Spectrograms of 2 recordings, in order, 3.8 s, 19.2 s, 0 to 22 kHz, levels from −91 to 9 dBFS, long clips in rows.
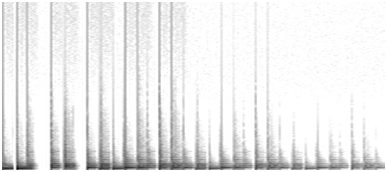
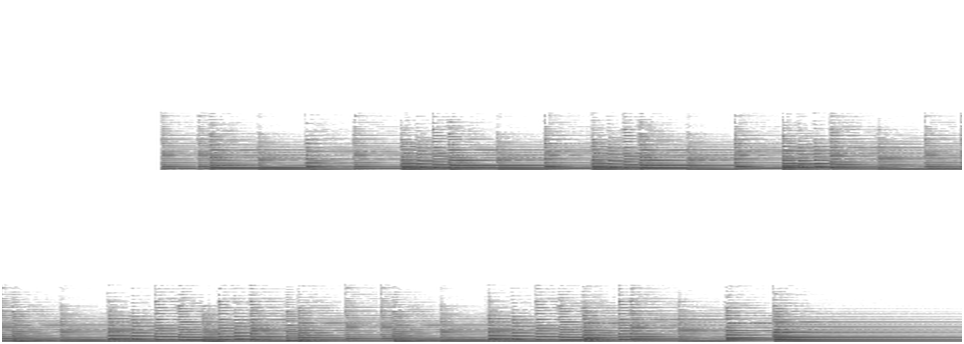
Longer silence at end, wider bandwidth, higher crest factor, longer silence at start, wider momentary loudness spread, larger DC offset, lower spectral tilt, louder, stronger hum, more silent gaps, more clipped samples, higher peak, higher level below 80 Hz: about the same, 0.05 s vs 0 s; first, 10.5 kHz vs 7.6 kHz; about the same, 18 dB vs 16 dB; second, 0 s vs 1.6 s; first, 19 LU vs 7 LU; neither; about the same, -7 dB/octave vs -7.5 dB/octave; first, -21 LUFS vs -29 LUFS; neither; neither; neither; first, -2 dBFS vs -12 dBFS; first, -52 dBFS vs -64 dBFS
